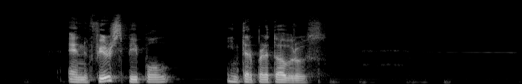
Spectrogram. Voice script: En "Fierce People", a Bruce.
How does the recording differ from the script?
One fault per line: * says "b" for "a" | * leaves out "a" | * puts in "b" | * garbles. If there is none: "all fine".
* puts in "interpretó"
